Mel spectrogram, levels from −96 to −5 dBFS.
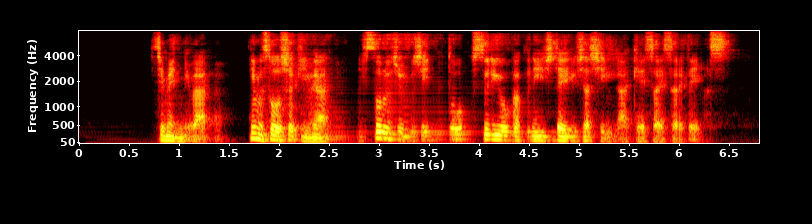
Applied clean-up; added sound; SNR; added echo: neural mask model DeepFilterNet 3.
